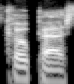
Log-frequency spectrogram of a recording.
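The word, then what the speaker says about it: khopesh: just exactly right yeah the the k in the front of that h um in arabic comes out like you're trying to clear your throat a little bit so it's yeah there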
